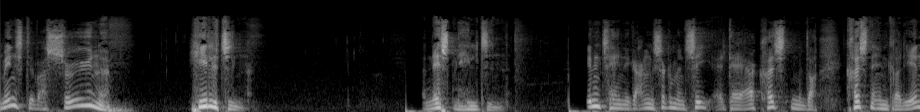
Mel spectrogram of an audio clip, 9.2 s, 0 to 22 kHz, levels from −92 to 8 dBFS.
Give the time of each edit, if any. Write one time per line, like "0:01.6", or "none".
none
